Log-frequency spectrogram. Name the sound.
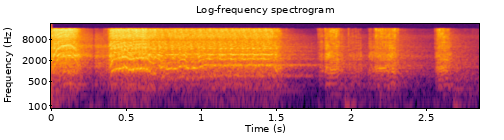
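screws being tightened to mount light fixture to ceiling box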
